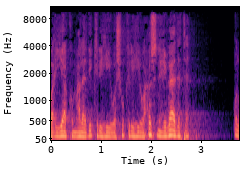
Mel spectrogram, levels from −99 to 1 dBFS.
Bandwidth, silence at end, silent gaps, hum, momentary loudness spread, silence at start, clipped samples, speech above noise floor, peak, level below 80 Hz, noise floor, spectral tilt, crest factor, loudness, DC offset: 9.6 kHz; 0 s; none; none; 8 LU; 0 s; under 0.1%; 44 dB; -8 dBFS; -46 dBFS; -68 dBFS; -6.5 dB/octave; 16 dB; -25 LUFS; under 0.1%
